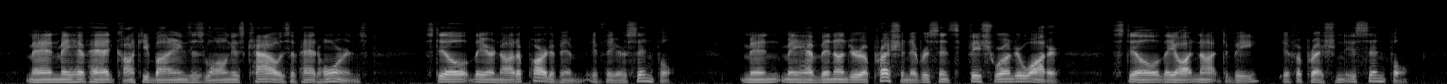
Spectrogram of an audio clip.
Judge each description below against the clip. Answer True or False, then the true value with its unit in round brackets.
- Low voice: True (110 Hz)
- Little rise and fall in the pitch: True (1.6 semitones)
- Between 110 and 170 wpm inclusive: False (190 wpm)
